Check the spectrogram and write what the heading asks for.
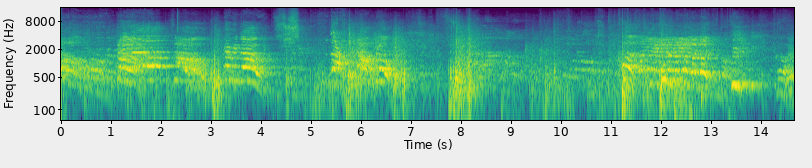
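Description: A wrestler's body slamming onto the ring mat about eight seconds in, with smaller thuds around it, between stretches of shouting voices in a large hall.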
